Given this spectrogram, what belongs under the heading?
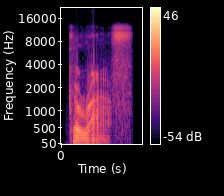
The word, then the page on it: carafe: British English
